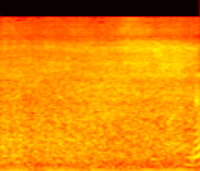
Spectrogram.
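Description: Steady rushing outdoor noise with a low rumble under it, holding an even level throughout.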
